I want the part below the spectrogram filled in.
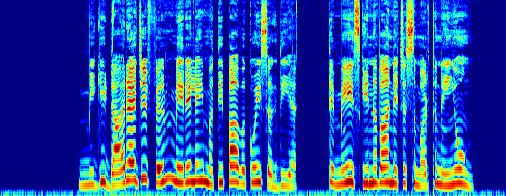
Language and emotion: Dogri, fearful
